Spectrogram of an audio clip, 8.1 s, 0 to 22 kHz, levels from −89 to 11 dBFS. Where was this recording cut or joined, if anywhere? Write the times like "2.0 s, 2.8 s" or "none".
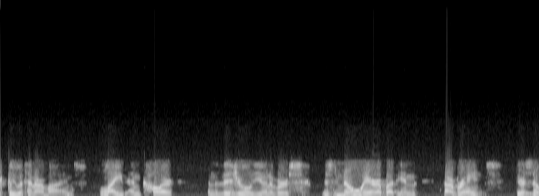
1.3 s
